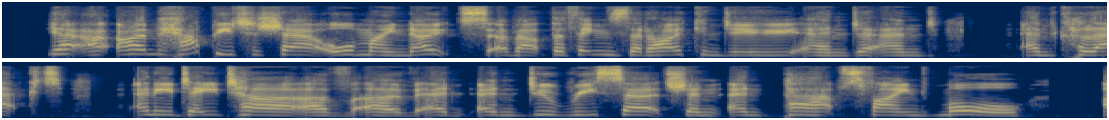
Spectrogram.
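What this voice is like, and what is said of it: Put-on character accent, not flattened. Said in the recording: “I'm doing the wrong accent. I have to flatten it out a bit... I'm going to flatten that”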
